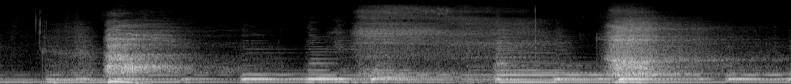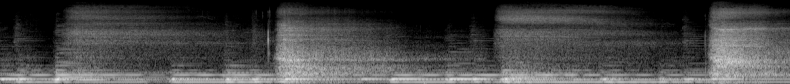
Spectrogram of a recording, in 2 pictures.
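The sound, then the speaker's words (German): Deep breathing in through the nose and out, as slow, airy breaths repeating at a steady rhythm over a constant low droning tone, with no talk. “stark durch deine Nase einatmen und aus, ein, aus, ein, aus und durch den Mund ein”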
